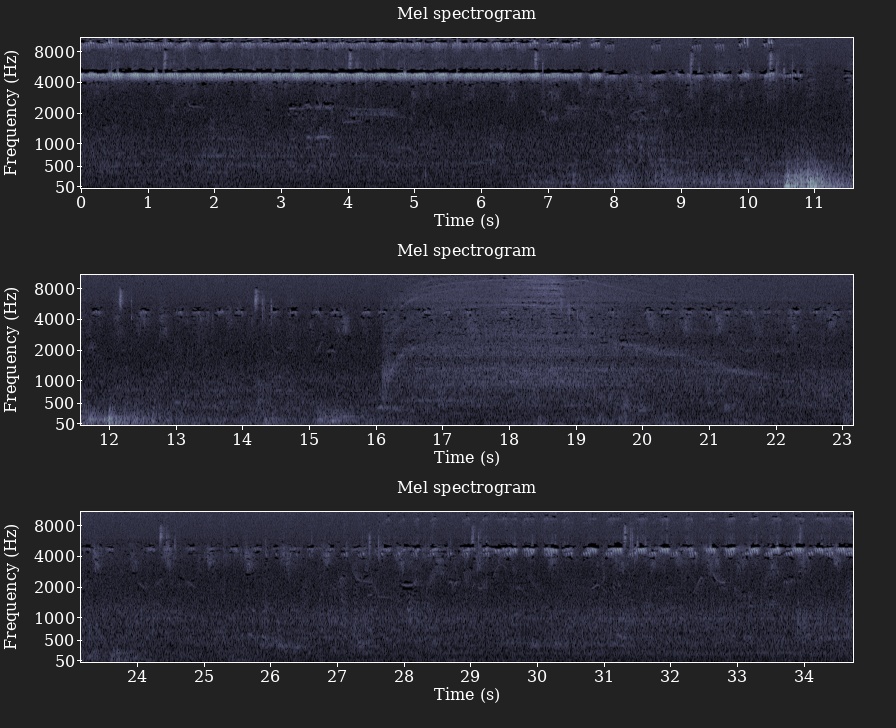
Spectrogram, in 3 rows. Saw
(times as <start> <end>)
15.9 24.0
